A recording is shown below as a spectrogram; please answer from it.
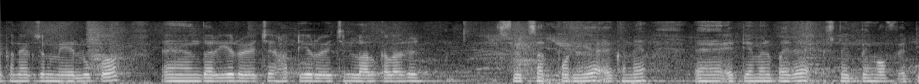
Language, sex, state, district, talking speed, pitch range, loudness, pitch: Bengali, male, Tripura, Unakoti, 150 wpm, 150-155 Hz, -16 LUFS, 150 Hz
